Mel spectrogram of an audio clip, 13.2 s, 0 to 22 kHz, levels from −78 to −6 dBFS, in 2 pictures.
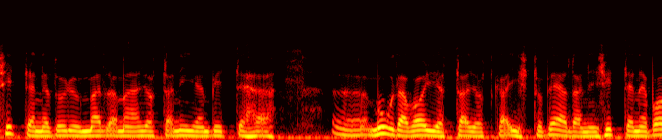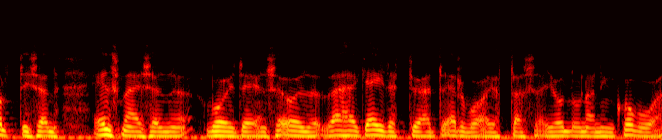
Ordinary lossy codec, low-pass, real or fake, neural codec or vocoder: none; 7.2 kHz; real; none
